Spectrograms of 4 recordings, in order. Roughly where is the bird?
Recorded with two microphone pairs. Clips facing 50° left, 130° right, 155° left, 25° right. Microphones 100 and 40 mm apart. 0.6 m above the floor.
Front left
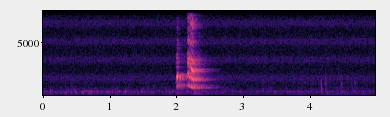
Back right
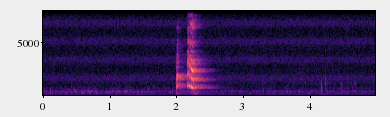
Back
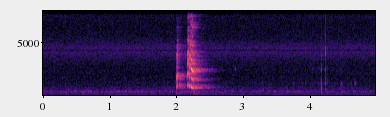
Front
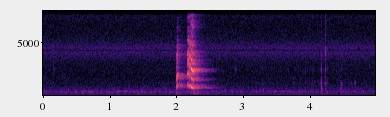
Right.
